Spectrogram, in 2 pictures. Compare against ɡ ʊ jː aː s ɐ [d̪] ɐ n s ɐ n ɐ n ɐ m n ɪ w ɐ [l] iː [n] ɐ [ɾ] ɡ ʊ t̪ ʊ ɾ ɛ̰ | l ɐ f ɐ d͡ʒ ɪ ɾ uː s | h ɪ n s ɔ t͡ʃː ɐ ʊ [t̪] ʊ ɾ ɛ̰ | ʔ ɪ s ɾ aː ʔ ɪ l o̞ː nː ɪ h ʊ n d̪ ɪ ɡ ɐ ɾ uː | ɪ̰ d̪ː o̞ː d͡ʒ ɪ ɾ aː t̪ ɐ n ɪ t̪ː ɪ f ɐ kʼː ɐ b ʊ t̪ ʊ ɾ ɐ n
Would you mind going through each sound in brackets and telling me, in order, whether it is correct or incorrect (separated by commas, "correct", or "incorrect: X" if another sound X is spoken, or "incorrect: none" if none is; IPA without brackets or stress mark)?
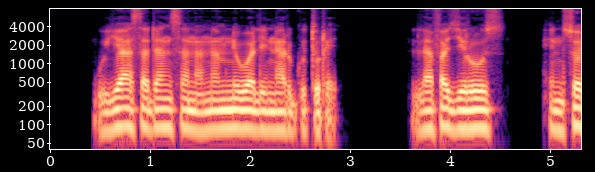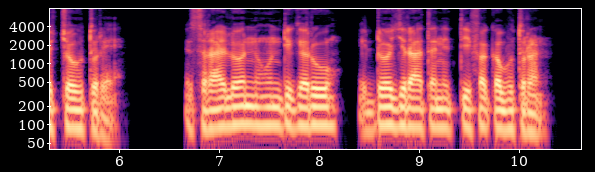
correct, correct, correct, correct, correct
